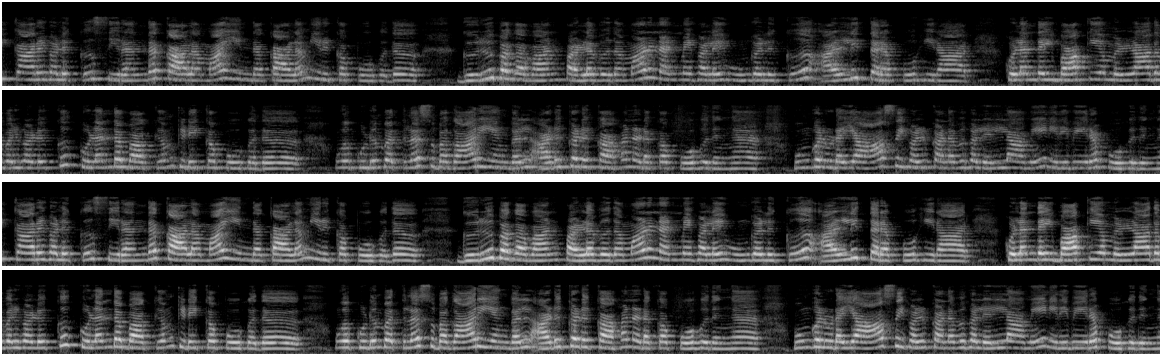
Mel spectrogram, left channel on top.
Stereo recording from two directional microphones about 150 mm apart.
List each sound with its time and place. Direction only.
0.2 s a woman's voice: 35° right (ahead or behind)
